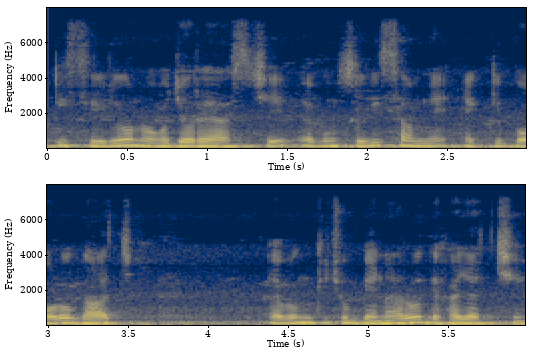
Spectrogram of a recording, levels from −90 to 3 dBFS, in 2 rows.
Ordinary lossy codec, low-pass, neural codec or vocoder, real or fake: none; 7.2 kHz; none; real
